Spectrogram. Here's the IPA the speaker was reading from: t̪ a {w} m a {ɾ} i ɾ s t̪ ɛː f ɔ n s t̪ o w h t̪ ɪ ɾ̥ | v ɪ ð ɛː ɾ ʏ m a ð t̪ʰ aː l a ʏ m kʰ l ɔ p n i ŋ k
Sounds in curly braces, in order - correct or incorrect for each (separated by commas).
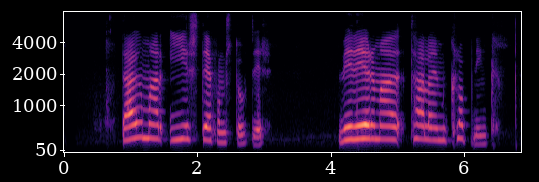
incorrect, correct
